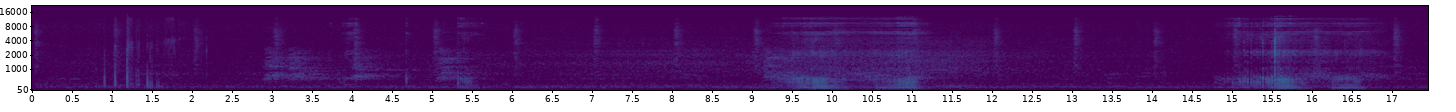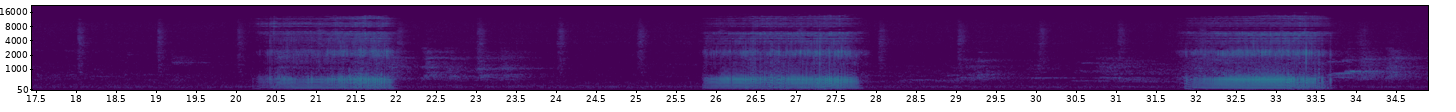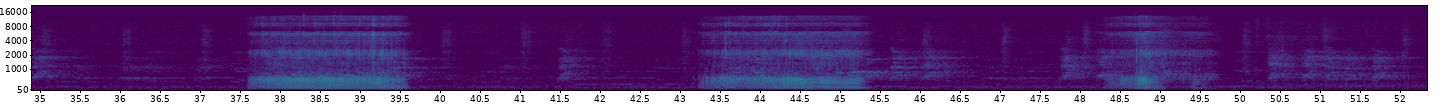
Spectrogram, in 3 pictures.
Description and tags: Snoring sound during sleep in an urban area
Rajesh Kothari, Mumbai, India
